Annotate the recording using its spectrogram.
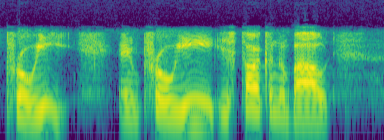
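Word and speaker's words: πρωΐ: So again, early is the Greek word prwi, which is pronounced proi.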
